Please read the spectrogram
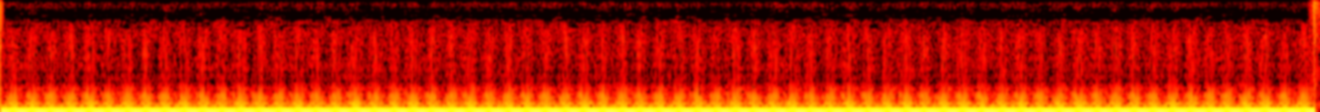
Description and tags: Deep, undulating hum used as light saber idle.Made using digitally generated/manipulated tone.
idle, light, lightsaber, loop, saber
